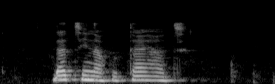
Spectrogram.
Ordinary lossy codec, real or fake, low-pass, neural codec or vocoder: AAC, 64 kbps; real; 7.2 kHz; none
